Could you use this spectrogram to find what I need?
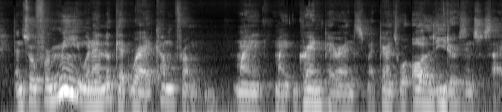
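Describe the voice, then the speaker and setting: A man with a French accent speaks at a moderate pace in a medium pitch, his intonation fairly even and his loudness swinging widely. Noticeable background noise and audible room echo surround him. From Guinea, with childhood years in the US. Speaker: business and life coach. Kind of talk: interview. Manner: fluent.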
